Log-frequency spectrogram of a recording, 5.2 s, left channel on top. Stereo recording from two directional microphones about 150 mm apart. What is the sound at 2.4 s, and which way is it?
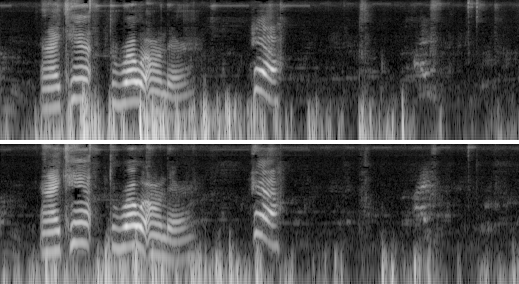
Speech, 35° right (ahead or behind).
